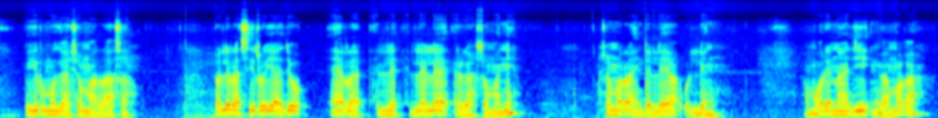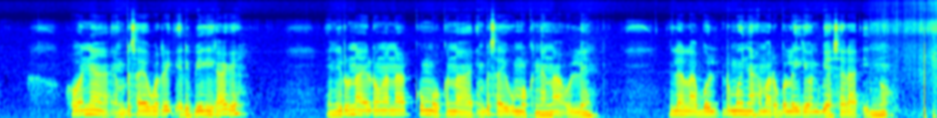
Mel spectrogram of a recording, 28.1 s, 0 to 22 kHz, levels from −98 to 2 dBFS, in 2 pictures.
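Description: Chunks out of order at 5.59 s: a 5.8 ms piece of speech arrived one chunk late and plays after the piece meant to follow it. Nothing is lost, but the swap leaves three hard joins, heard as a brief jumbled blip.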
